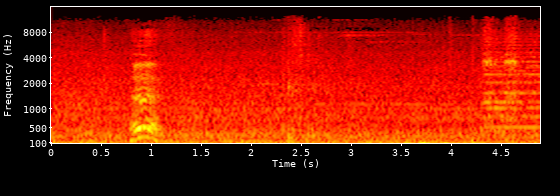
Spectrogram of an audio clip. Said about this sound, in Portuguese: Ó, oh, a buzina, a buzina. A buzina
